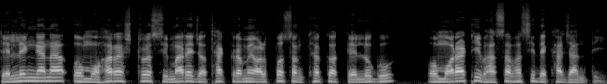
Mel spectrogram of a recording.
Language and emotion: Odia, neutral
